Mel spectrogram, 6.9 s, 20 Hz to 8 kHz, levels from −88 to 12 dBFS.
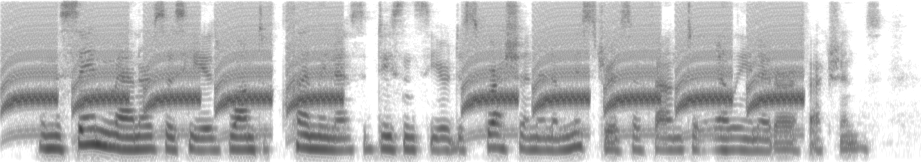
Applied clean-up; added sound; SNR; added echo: none; Alarm; -1 dB; none.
